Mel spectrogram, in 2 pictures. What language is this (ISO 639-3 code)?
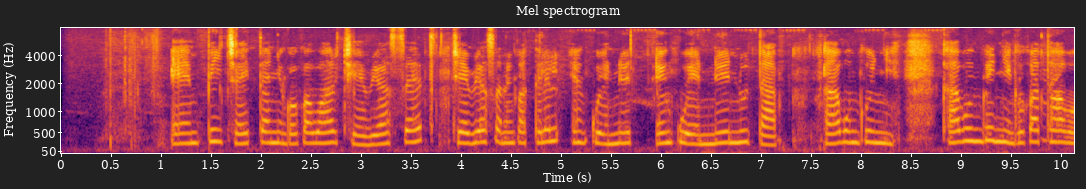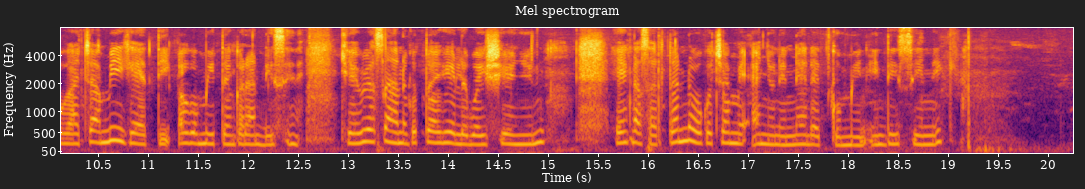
kln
